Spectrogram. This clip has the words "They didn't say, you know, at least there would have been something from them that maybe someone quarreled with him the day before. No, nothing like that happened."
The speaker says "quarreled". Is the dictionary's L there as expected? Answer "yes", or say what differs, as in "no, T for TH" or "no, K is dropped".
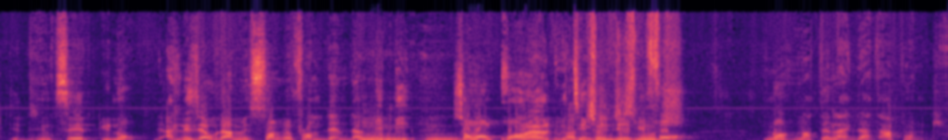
yes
